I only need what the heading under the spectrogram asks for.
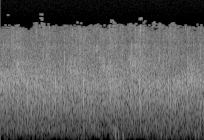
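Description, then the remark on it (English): Steady, dense applause from a church audience for a pastor fills the whole clip, many hands clapping at once in a continuous bright wash with no voices heard. “Please clap for this man of God.”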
